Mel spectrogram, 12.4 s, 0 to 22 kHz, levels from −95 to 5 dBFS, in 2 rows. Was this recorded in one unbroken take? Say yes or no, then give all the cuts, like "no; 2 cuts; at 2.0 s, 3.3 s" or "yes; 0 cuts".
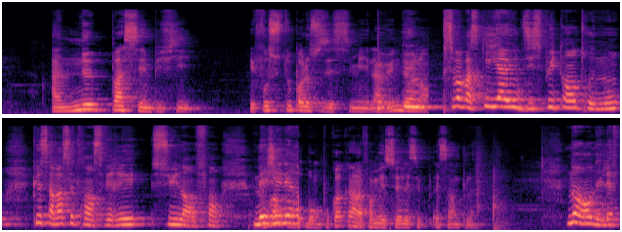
no; 2 cuts; at 3.9 s, 9.1 s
